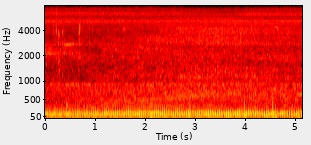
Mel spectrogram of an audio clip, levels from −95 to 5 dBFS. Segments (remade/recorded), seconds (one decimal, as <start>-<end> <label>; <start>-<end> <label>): 0.0-0.8 remade; 0.8-2.3 recorded; 2.3-5.1 remade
